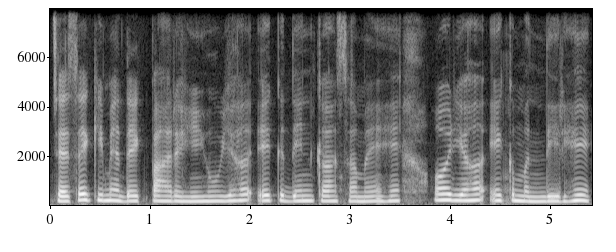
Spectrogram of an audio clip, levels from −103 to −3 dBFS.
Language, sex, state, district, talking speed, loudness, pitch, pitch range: Hindi, female, Delhi, New Delhi, 200 wpm, -15 LUFS, 210 Hz, 195-225 Hz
